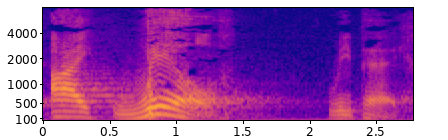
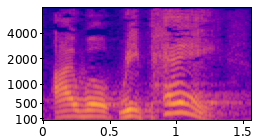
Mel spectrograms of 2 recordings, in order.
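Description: First: The stress is on "will". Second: The stress is on "repay".

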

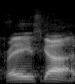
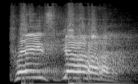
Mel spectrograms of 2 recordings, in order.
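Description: First: It is said flatly, without feeling. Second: It is said warmly, with strong feeling. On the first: It is said by rote, with the mind elsewhere. The speaker calls it wrong. "That's why your praise God was like" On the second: It is meant sincerely, out of gratitude. The speaker calls it right. "think of something God has done for you and say it with me"

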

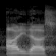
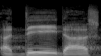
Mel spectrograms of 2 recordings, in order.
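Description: First: Adidas is pronounced the European way. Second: Adidas is pronounced the American way. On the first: The speaker calls it right. "In Europe, it's pronounced Adidas" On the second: The speaker calls it wrong. "It's not Adidas"

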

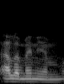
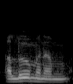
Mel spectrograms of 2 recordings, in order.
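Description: First: It is said in his own accent, as aluminium. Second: It is said the local way, as aluminum. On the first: This is how the speaker says it. "I say aluminium or something like that" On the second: This is how people here say it. "I don't say aluminum"

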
